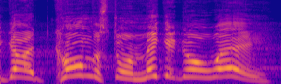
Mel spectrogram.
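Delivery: loud, high-pitched begging prayer; urgent plea. Retold or imitated. Believer praying to God in a storm, loud urgent plea. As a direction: cry out to God for rescue.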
